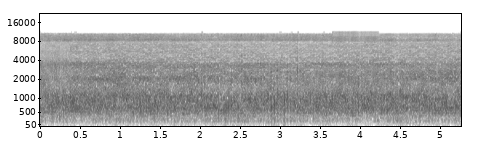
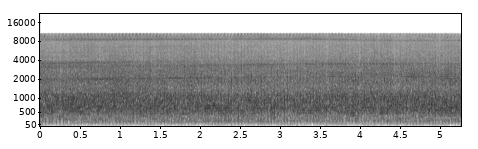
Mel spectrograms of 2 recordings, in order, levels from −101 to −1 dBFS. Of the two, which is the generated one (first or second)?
first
